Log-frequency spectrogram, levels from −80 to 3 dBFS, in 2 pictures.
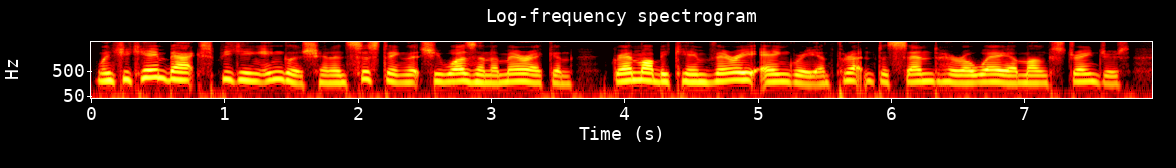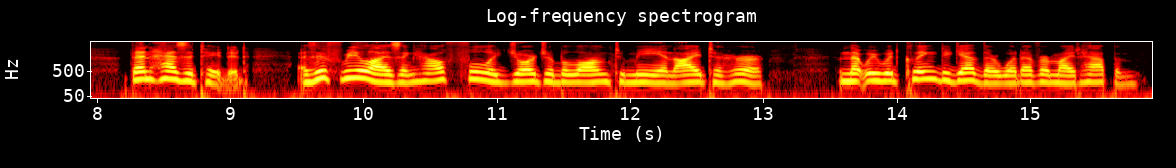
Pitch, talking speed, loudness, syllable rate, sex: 195 Hz, 185 wpm, -20 LUFS, 5.7 syllables/s, female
